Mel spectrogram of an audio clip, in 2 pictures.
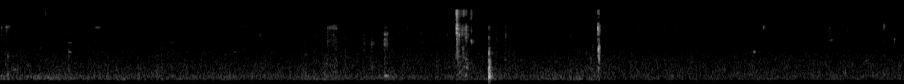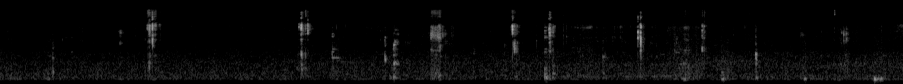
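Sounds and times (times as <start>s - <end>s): person chewing food: 8.3s - 10.7s, 12.0s - 18.0s
wet mouth clicks and smacks: 10.5s - 10.7s.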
